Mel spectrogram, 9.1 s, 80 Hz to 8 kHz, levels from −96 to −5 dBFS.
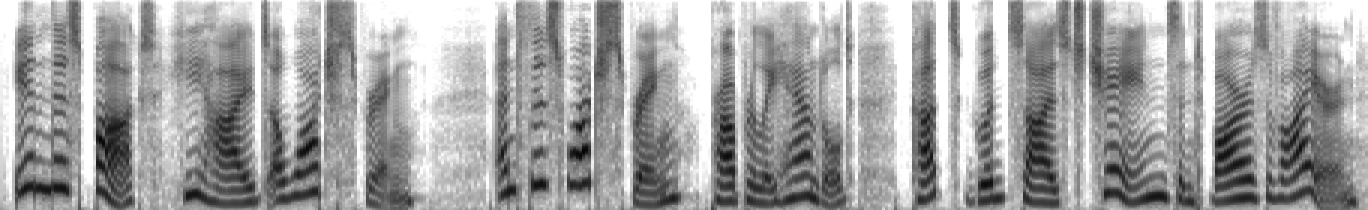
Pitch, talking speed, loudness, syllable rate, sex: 255 Hz, 145 wpm, -18 LUFS, 3.5 syllables/s, female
